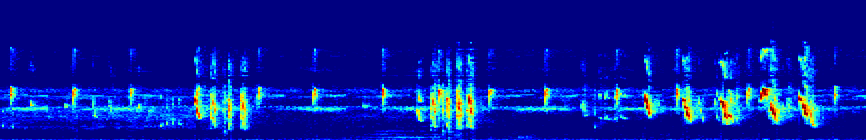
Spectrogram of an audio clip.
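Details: Canary singing in nature, thin high chirps interspersed with rapid bursts of bright descending whistled notes, the bursts growing louder and denser toward the close.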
